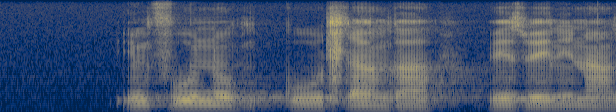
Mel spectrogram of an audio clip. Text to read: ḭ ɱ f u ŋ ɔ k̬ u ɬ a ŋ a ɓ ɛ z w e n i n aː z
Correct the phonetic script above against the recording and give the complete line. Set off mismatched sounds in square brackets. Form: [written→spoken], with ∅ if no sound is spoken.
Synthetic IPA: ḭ ɱ f u [ŋ→n] ɔ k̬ u ɬ a ŋ a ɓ ɛ z w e n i n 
